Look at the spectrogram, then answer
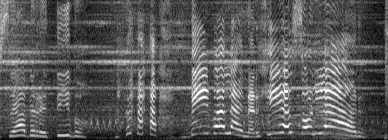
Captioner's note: giggling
